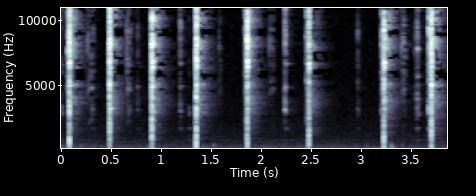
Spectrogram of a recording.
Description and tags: Poultry shears
Heavy iron scissors. Recorded with a Zoom H2n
